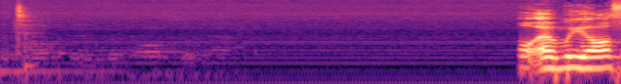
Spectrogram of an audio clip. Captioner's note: speaking away from mic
